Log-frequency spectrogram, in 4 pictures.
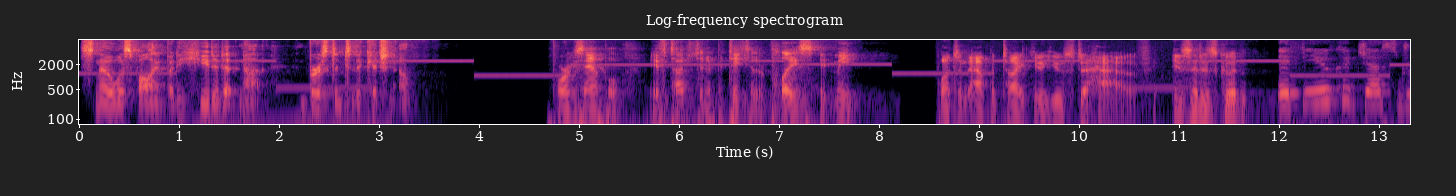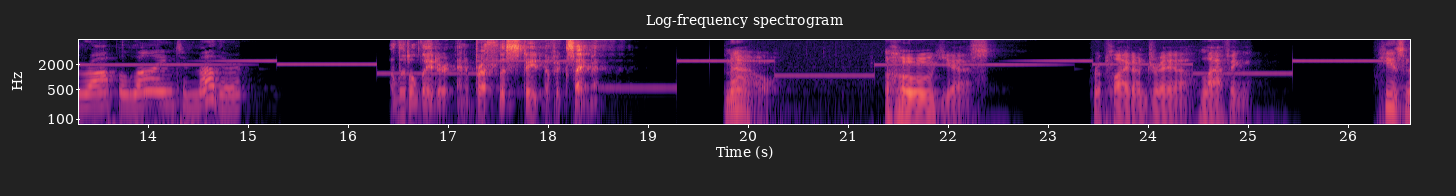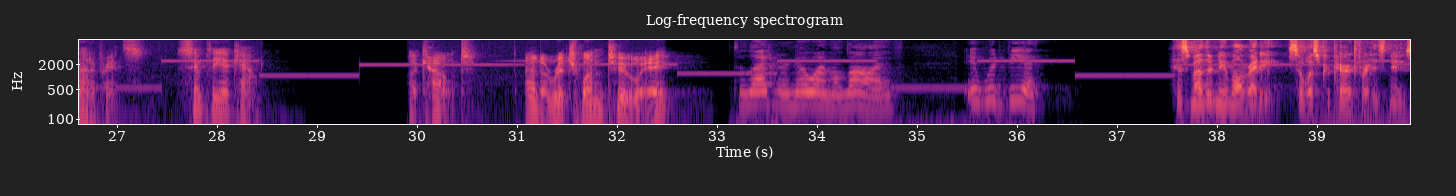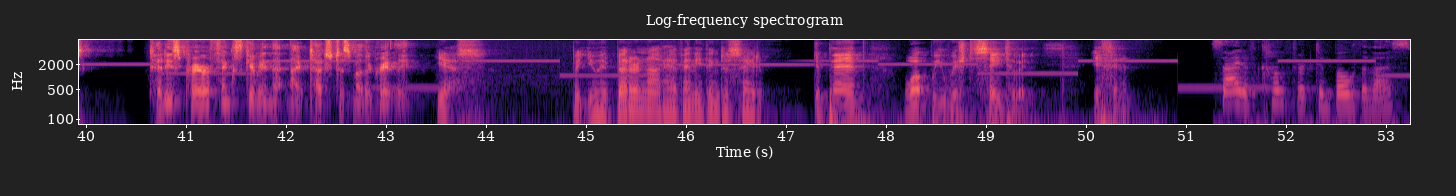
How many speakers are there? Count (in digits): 4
